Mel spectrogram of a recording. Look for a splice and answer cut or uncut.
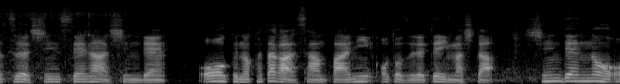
uncut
